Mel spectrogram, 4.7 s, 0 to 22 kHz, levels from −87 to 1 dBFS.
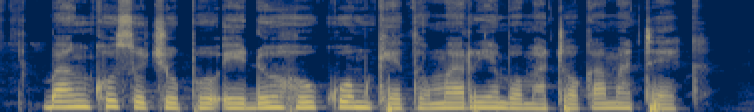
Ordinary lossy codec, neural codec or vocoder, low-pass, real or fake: none; none; none; real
